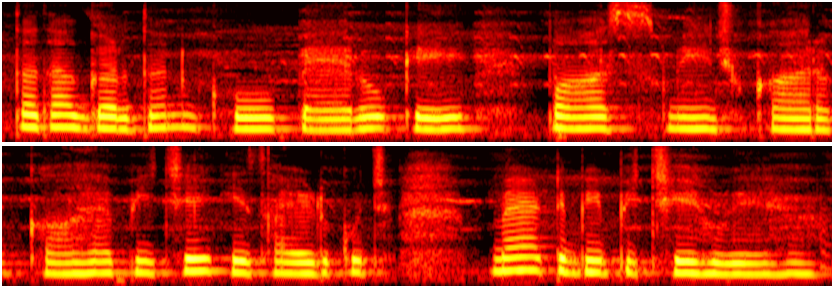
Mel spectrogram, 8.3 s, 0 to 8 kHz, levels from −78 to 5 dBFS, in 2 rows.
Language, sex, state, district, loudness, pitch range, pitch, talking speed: Hindi, female, Uttar Pradesh, Shamli, -18 LUFS, 195-215 Hz, 205 Hz, 135 wpm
